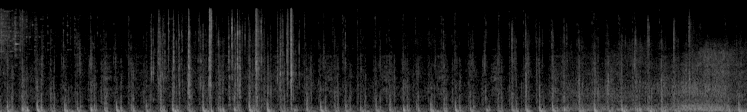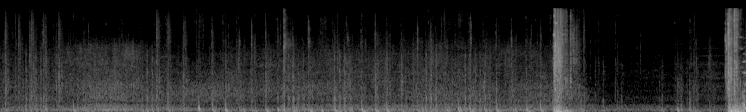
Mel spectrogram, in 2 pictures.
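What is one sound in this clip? Footsteps crunch quickly on gravel and dirt.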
